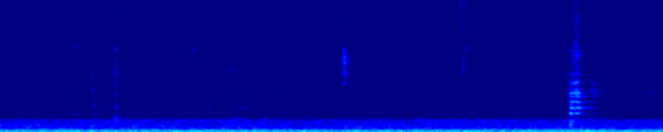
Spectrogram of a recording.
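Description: Pineapple slices are set down softly into syrup in a metal pan with faint wet pats.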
